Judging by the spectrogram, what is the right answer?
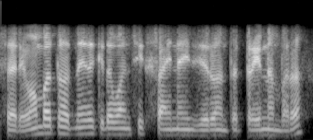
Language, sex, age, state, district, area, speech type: Kannada, male, 30-45, Karnataka, Dharwad, urban, conversation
